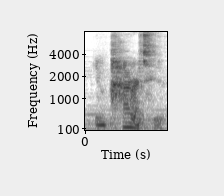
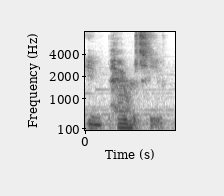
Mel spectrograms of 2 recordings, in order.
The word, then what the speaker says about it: imperative: not too big deal I pronounced imperative in a wrong way um I pronounced it as imperative apparently I sort of messed up the order of e and a um in my brain it's actually imperative um well in the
